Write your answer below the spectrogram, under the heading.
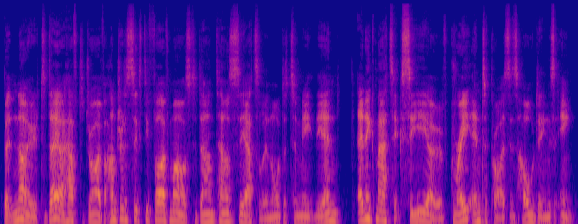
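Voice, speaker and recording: A man's voice: mid-range voice, lively intonation, normal speed, few pauses, a bit bright. A man reading a novel aloud on a live stream, breaking off to mock the text with sarcastic asides and frequent laughter.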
